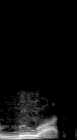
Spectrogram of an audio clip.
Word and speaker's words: Ma'at: It was the law of Ma'at, or Mu'at is actually a better pronunciation of what it is.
